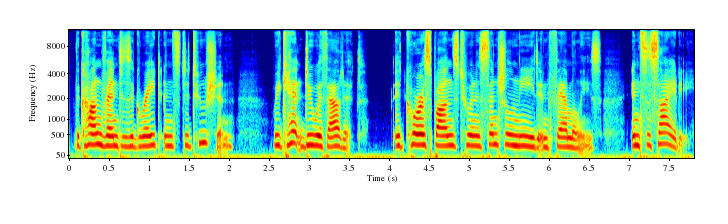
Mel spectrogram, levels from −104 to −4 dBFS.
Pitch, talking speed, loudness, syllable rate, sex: 230 Hz, 160 wpm, -18 LUFS, 5.2 syllables/s, female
